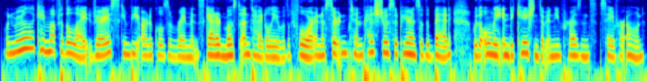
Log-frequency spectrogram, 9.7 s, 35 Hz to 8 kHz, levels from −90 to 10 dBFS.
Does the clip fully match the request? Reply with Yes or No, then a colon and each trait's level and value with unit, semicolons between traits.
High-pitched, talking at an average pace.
No: high, 205 Hz; fast, 225 wpm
